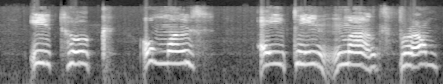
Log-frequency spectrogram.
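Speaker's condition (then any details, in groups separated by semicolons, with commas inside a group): Cerebral palsy; uses a power chair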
